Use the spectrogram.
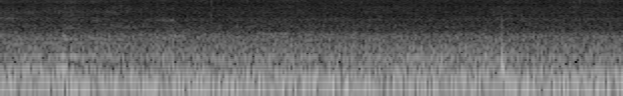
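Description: Honeybees in an open hive during a spring inspection, a dense continuous buzzing hum, close and steady, with no speech.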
